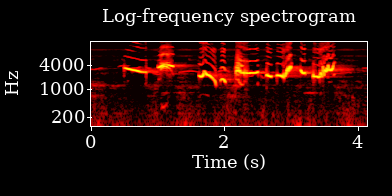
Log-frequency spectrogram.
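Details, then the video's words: Morning song of an oriental magpie-robin, played for stressed birds: a long clear descending whistle followed by a quick run of loud, varied chirps, slurred whistles and rising notes. "KACER PAGI PEMULIH KACER SETRES MACET BUNYI LANGSUNG CEPAT GACOR"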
